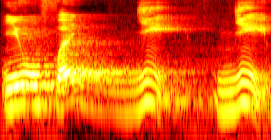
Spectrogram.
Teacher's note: ketika menekan huruf Jim tidak ada desis tidak ada nafas yang menyertainya sifatnya syidah jahr tertahan udara jadi tidak diucapkan yufaji yufaji tidak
